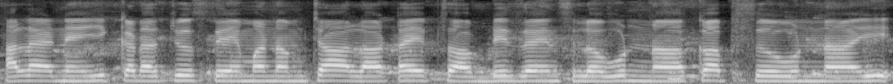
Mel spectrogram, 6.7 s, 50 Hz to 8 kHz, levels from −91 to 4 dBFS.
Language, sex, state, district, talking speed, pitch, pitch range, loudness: Telugu, male, Andhra Pradesh, Sri Satya Sai, 105 wpm, 175 Hz, 170-180 Hz, -12 LUFS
